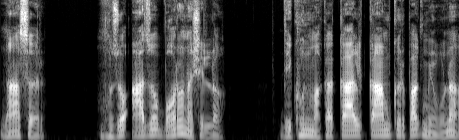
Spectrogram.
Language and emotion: Goan Konkani, sad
